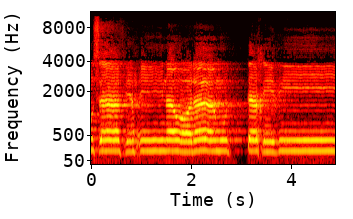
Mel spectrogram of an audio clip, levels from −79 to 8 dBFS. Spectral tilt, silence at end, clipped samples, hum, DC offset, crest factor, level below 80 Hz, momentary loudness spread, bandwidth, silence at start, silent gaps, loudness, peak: -4.5 dB/octave; 0 s; under 0.1%; none; under 0.1%; 14 dB; -56 dBFS; 9 LU; 10.5 kHz; 0 s; none; -16 LUFS; -2 dBFS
